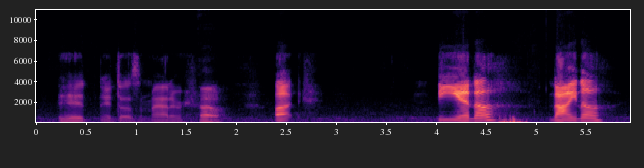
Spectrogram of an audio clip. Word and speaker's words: Nyna: Nyna? The Japanese pronunciation is Nina.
